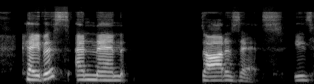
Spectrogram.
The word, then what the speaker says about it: Kabus: Uh, I guess for the purposes of everyone listening, I'm here with uh Cabus. Cavis, pronounce it right. Cavis and then dataet is how I pronounce dataet.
